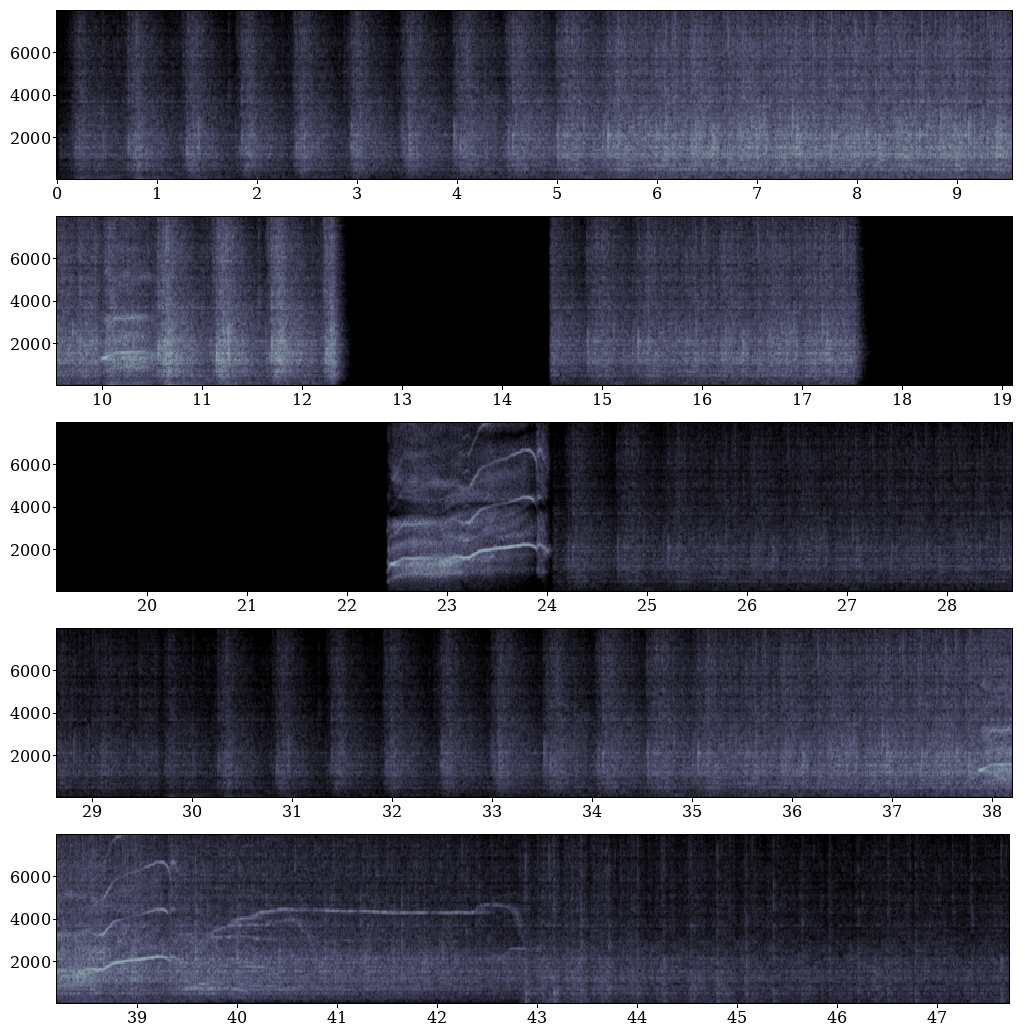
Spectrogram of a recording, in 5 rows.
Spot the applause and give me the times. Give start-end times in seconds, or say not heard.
0.0-12.3, 14.4-17.6, 24.1-47.6.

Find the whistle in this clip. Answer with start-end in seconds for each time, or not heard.
not heard.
